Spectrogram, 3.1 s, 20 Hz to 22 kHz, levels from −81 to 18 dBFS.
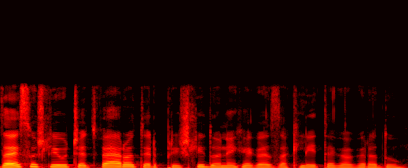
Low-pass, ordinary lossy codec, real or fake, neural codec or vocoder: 10.8 kHz; none; real; none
